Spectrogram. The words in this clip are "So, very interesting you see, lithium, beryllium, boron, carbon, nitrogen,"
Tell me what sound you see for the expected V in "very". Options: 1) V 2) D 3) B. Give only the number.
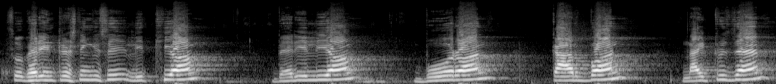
3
